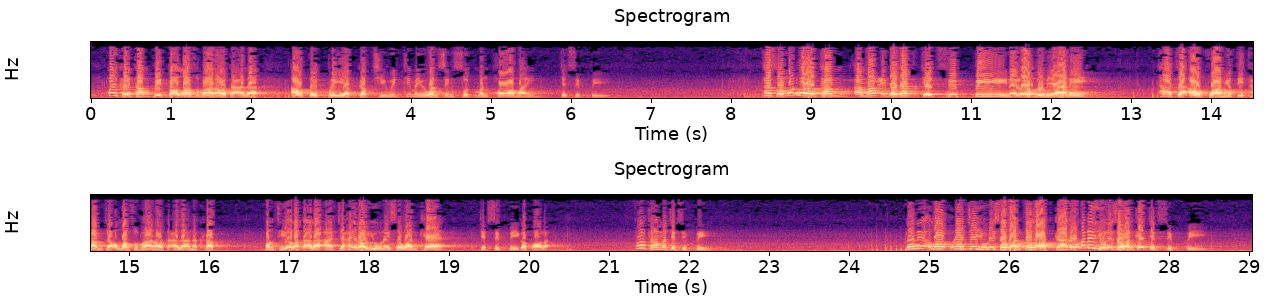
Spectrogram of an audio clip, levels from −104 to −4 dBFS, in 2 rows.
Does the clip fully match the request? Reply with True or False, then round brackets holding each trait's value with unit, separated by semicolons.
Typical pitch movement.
False (8.5 semitones)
